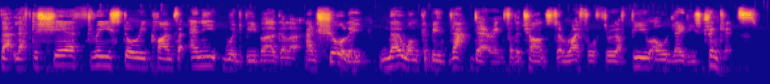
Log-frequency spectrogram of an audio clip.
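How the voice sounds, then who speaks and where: An actor playing an anxious, genteel British gentleman who recounts a ghost story in formal, ornate, theatrical phrases. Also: medium pitch, poor audio. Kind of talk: audio drama storytelling, period ghost tale.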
